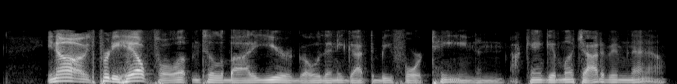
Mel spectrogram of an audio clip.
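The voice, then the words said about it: Put-on rural farmer accent. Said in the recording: “Sorry for the farmer accent there.”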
